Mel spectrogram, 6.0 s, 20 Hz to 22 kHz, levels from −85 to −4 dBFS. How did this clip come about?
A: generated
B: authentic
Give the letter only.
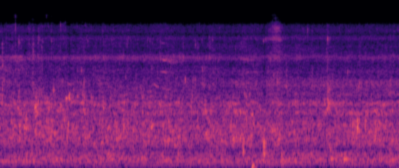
B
